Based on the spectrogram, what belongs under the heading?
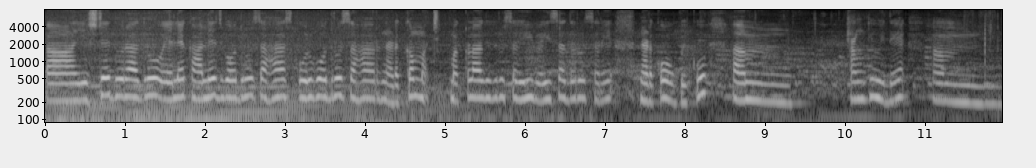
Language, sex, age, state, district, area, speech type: Kannada, female, 18-30, Karnataka, Mandya, rural, spontaneous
